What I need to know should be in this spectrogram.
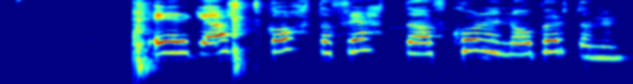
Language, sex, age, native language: Icelandic, male, 11, Icelandic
